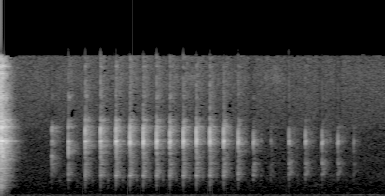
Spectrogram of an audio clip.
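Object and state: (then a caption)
Folding knife with a loose blade. A Kizer Begleiter XL button-lock folding knife, with a metal blade and lock, is shaken to show a fault. Its loose blade rattles in a fast, even series of sharp, high-pitched metallic clicks that fade toward the end. The rattle comes from heavy blade play, and the knife sometimes fails to lock up.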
